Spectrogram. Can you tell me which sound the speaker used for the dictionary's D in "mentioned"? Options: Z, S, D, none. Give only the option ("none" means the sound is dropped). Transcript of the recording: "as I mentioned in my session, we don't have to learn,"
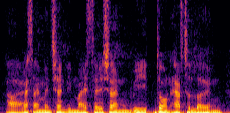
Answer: none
